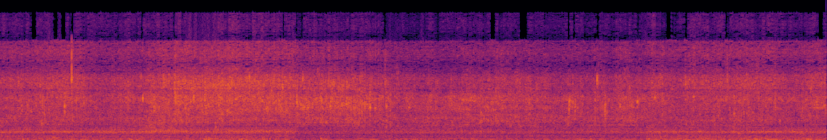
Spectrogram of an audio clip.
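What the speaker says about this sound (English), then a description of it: "The strainer is perfect for this. Letting the water pass right through them." Water drains through a kitchen strainer over blanched stir-fry vegetables, a steady close hiss and trickle that runs without pause.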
